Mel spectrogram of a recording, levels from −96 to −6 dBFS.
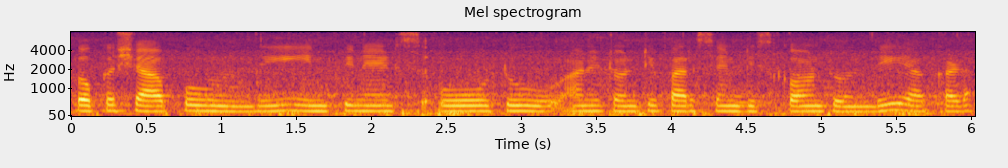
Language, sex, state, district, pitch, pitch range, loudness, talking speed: Telugu, female, Andhra Pradesh, Sri Satya Sai, 190 Hz, 185-195 Hz, -17 LUFS, 110 wpm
